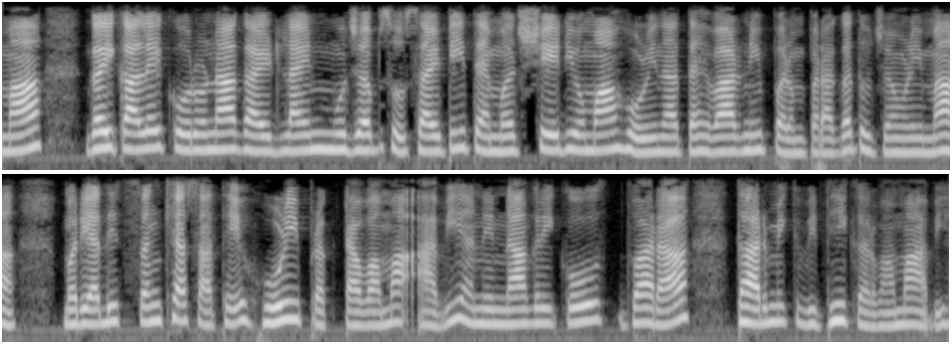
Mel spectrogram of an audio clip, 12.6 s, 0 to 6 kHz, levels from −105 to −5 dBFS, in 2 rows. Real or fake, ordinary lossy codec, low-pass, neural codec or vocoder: real; Opus, 64 kbps; 5.4 kHz; none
